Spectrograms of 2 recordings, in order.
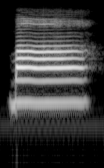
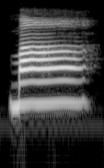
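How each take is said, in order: Both takes have the same delivery.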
